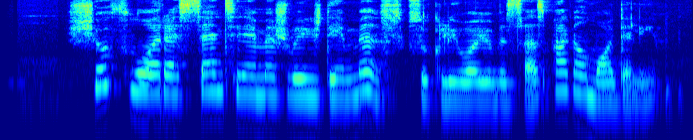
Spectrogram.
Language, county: Lithuanian, Marijampolė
